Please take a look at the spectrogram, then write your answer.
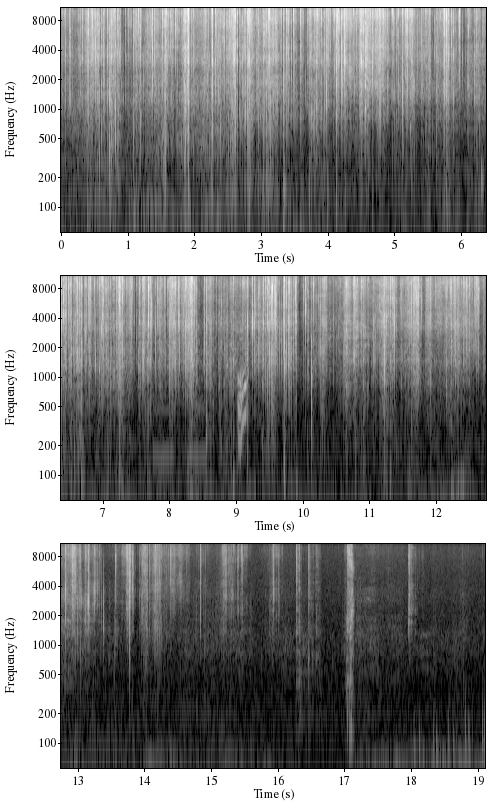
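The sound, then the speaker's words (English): A chocolate wrapper crinkles and tears open next to the mic, in a long stretch of dense, crackling rustles, then quieter scattered crinkles and small clicks trail off toward the end. “And open next to the mic and put it in your mouth next to the mic.”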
